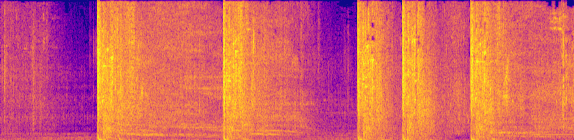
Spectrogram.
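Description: A pistol fires single loud shots that ring out with a short echo.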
